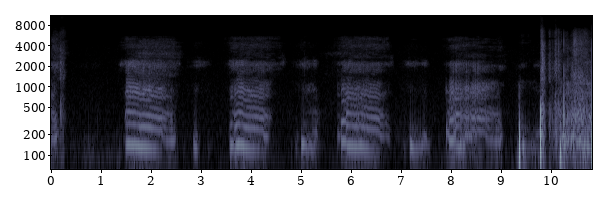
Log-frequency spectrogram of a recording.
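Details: Baby snoring during sleep: regular, voiced, rumbling snores on each breath with short snorts between, about four cycles in ten seconds.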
